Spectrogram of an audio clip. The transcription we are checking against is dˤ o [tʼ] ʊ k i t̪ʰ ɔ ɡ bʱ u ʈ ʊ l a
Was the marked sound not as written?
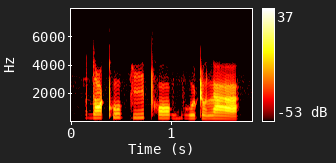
yes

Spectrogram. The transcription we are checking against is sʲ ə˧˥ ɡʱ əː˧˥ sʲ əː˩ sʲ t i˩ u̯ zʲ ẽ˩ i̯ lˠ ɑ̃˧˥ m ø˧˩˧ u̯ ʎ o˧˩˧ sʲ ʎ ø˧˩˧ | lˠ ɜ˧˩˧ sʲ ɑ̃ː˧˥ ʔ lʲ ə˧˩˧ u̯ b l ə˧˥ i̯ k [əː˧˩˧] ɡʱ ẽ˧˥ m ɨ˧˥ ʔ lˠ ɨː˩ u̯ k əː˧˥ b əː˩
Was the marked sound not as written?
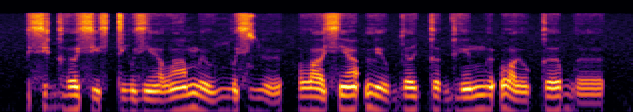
yes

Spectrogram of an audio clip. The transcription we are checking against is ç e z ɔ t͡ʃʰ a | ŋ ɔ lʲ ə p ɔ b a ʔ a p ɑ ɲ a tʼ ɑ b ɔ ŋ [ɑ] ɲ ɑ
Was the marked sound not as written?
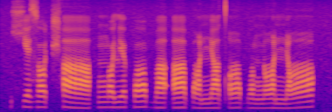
no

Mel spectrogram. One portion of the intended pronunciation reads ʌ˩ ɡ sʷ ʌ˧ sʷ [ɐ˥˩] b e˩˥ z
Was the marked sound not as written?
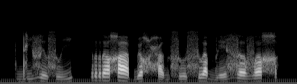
yes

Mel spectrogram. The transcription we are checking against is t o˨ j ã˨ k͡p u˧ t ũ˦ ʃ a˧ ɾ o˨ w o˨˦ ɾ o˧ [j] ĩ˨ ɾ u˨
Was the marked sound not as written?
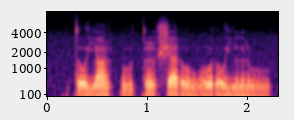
no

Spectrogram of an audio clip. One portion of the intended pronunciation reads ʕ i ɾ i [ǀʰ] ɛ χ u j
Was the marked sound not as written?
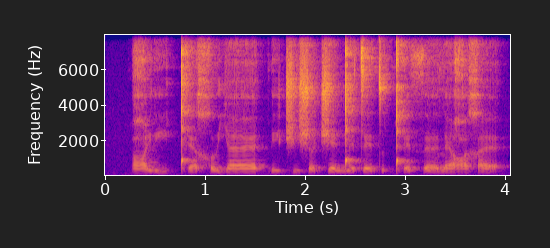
yes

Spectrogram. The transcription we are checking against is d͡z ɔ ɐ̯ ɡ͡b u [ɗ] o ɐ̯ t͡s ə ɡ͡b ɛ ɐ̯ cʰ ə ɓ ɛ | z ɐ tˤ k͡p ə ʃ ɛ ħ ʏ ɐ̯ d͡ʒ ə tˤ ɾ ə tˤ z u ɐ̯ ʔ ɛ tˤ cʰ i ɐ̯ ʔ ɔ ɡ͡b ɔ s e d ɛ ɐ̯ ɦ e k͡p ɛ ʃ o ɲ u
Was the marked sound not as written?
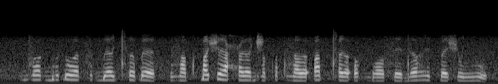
no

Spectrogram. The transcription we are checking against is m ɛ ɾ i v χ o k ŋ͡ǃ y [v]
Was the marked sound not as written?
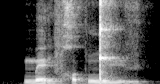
no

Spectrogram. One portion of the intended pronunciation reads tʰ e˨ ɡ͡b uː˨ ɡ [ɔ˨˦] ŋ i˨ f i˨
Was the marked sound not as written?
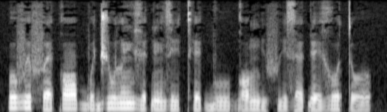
no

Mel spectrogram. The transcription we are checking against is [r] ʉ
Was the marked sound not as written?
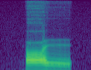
yes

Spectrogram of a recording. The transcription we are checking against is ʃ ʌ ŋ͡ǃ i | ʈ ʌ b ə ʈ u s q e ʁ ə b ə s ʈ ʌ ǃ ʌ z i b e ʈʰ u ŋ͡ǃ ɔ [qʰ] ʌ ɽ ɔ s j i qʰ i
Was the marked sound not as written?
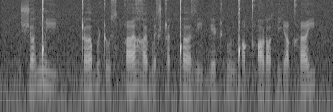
no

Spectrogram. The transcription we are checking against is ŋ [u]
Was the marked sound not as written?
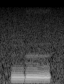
yes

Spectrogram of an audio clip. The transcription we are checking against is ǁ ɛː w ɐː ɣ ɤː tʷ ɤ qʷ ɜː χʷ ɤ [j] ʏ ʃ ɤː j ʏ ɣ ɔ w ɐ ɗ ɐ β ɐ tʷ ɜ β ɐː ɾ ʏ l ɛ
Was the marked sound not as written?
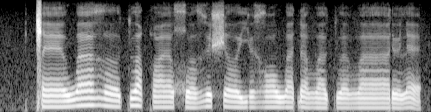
yes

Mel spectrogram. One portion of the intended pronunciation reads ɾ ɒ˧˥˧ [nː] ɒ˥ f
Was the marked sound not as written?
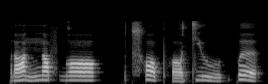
no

